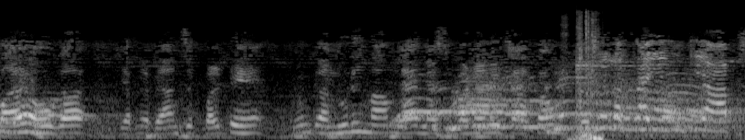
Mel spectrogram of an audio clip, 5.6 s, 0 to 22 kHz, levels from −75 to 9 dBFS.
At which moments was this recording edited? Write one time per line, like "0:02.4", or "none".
0:04.3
